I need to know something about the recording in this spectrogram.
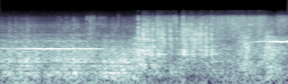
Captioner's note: whistling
